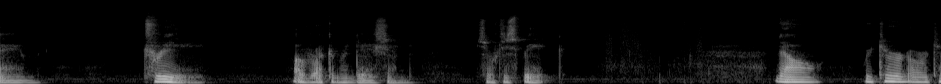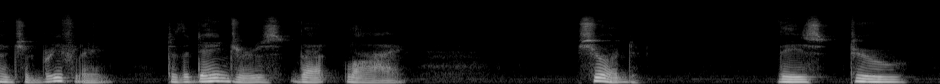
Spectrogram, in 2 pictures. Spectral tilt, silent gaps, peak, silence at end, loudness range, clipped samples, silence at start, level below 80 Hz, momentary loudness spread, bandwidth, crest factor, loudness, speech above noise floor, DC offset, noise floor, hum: -7.5 dB/octave; none; -10 dBFS; 0.35 s; 8 LU; under 0.1%; 0 s; -54 dBFS; 18 LU; 9.8 kHz; 20 dB; -27 LUFS; 39 dB; under 0.1%; -64 dBFS; none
